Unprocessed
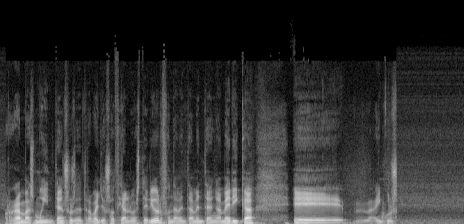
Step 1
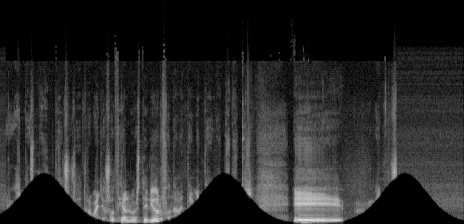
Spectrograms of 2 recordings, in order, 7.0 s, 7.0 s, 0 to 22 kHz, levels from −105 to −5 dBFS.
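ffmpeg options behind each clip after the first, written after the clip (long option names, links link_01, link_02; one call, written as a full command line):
ffmpeg -i in.wav -af "aeval=exprs='0.708*(cos(1*acos(clip(val(0)/0.708,-1,1)))-cos(1*PI/2))+0.02*(cos(8*acos(clip(val(0)/0.708,-1,1)))-cos(8*PI/2))':channel_layout=same,aecho=1:1:4.4:0.38,afftfilt=real='re*gte(b*sr/1024,220*pow(5100/220,0.5+0.5*sin(2*PI*0.37*pts/sr)))':imag='im*gte(b*sr/1024,220*pow(5100/220,0.5+0.5*sin(2*PI*0.37*pts/sr)))':win_size=1024:overlap=0.75" out.wav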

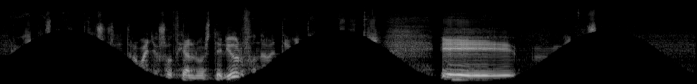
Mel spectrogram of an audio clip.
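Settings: ffmpeg -i in.wav -af anull out.wav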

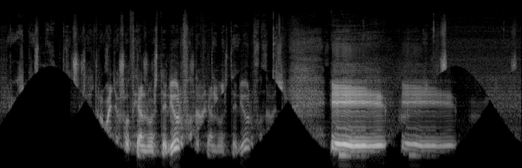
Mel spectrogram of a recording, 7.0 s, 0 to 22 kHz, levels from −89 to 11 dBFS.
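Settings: ffmpeg -i in.wav -af "aecho=1:1:937:0.224,volume=2dB" out.wav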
